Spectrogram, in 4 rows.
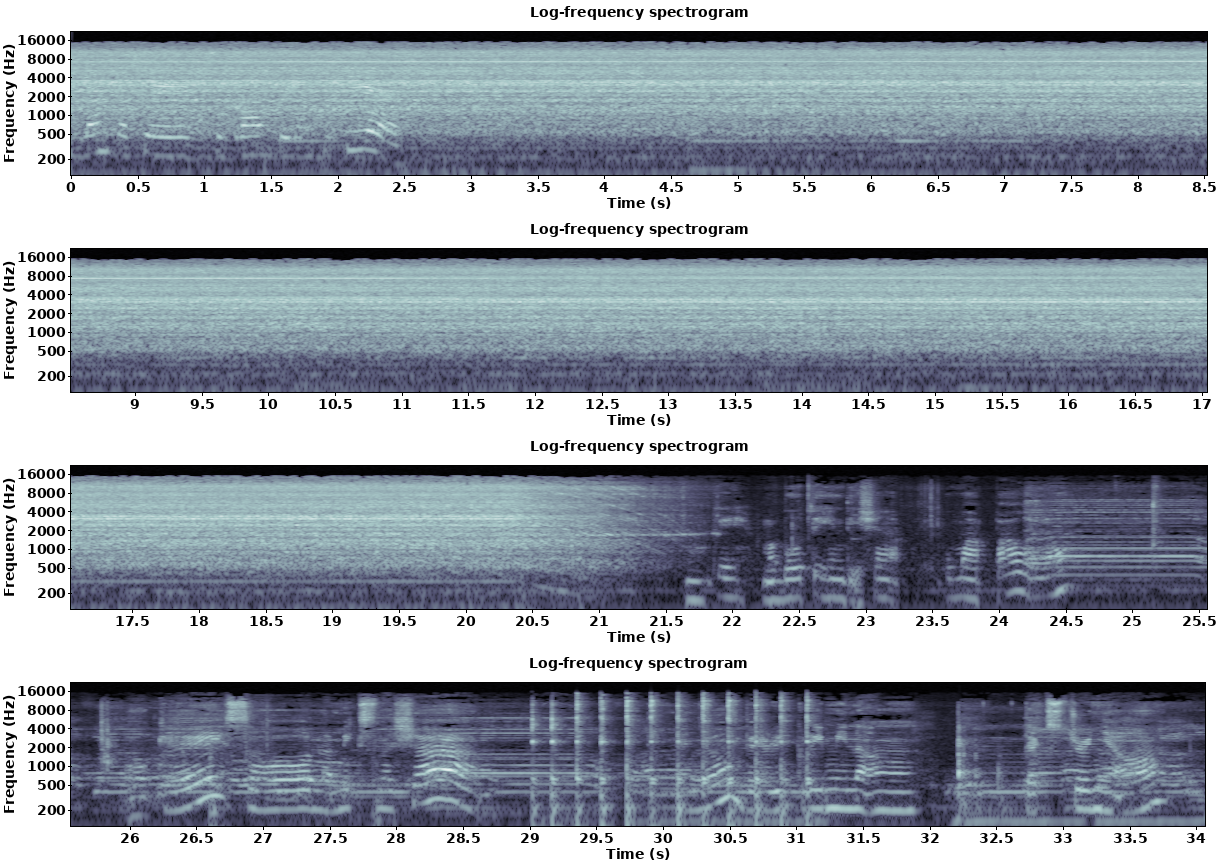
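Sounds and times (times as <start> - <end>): electric hand mixer whining: 0.0 - 21.9, 29.0 - 31.2.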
